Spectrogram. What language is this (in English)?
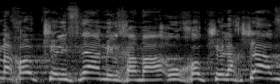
Hebrew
